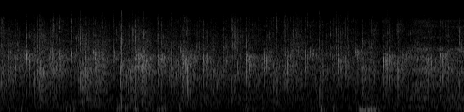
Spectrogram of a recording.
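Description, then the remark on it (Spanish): A crowd applauds steadily for the King of Kings and Lord of Lords, many hands clapping in a dense, sustained wash of noise with no pauses and no voices over it. “Den un aplauso al Rey de Reyes y Señor de Señores.”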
